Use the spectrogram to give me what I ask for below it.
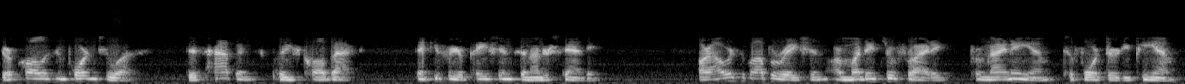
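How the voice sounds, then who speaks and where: A man reading a recorded phone menu greeting slowly and evenly. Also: fairly low pitch, slightly rough. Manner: slow, even, spells out letters. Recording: tinny phone line.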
